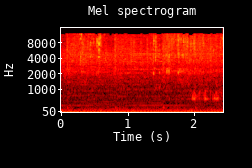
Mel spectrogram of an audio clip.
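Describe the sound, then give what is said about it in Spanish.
Red wine poured into a wine glass, a soft, steady liquid pour with a faint gurgle that runs throughout, and a few light ringing tones near the end. “Así suena un tintito en una copa.”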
